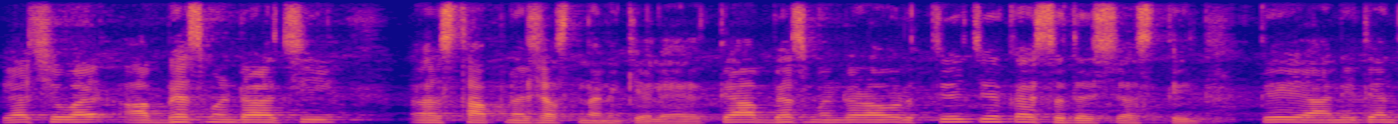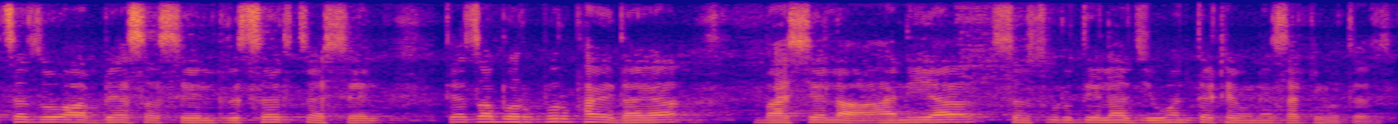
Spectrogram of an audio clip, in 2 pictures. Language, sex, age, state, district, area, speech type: Marathi, male, 18-30, Maharashtra, Satara, rural, spontaneous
